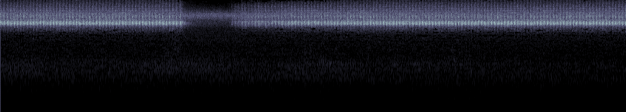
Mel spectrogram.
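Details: Grasshoppers trilling with no music: a bright, high-pitched rapid buzz at about four pulses a second, briefly fading out midway before climbing back to an even, sustained drone.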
